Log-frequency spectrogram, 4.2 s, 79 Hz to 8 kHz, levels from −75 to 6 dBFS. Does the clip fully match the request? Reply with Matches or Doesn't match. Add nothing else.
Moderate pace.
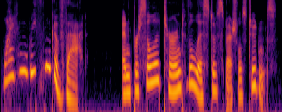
Doesn't match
